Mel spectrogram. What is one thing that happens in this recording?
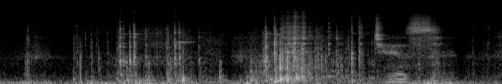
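Gloved hands rattle and clatter through a pile of junk furniture.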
